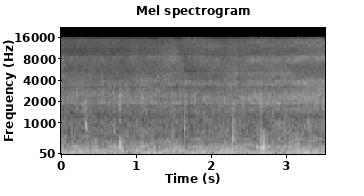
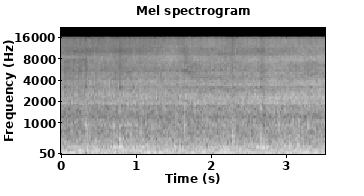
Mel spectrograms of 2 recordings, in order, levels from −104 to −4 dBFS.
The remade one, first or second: first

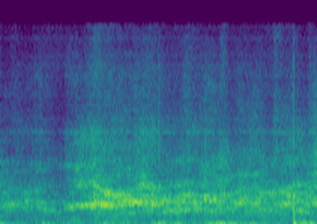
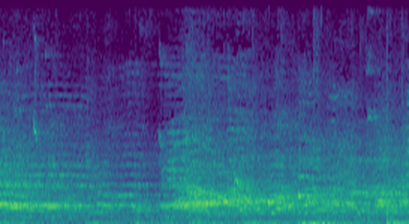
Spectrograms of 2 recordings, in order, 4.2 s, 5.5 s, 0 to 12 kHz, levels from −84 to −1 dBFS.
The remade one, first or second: first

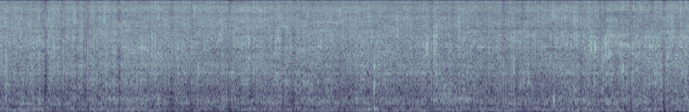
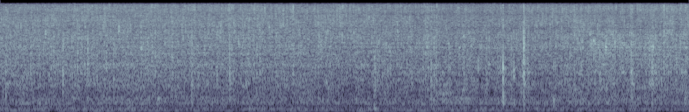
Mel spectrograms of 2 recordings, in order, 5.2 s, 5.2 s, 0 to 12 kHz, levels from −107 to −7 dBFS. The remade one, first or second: first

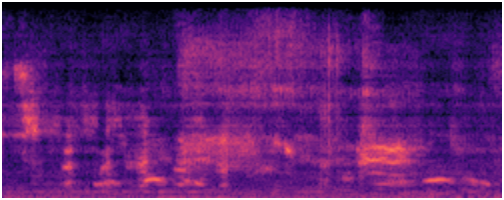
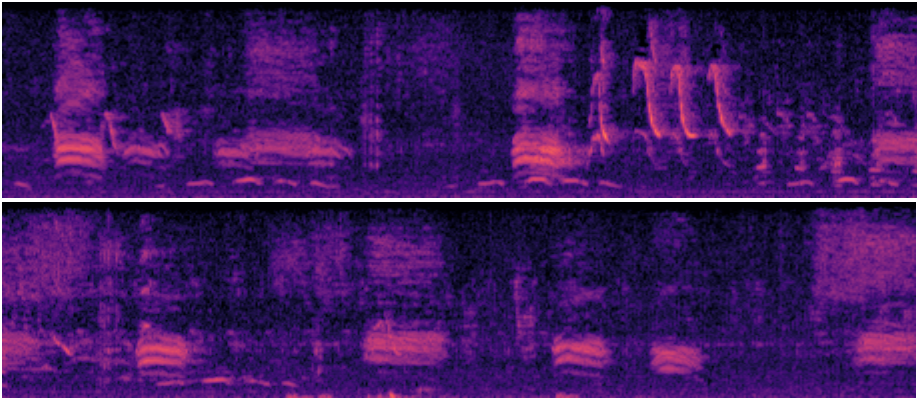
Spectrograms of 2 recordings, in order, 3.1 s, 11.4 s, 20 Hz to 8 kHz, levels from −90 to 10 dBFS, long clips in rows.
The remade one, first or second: first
